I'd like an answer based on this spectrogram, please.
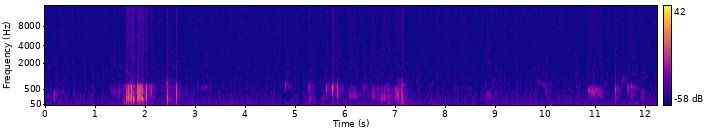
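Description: Several soft gurgling rumbles, the loudest near the start, separated by quiet; ordinary bowel sounds of a growling stomach.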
